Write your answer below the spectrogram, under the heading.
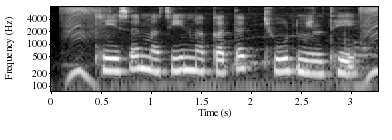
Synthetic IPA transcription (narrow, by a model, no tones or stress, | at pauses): ʈɾeːsəɾmɐsiːnmẽkət̪ək̚t͡ʃʰuːʈmɪlt̪ʰeː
